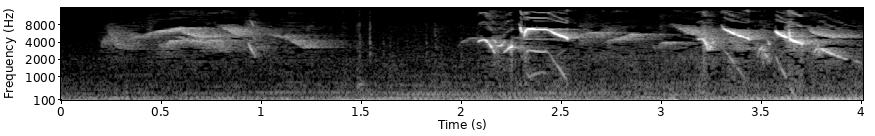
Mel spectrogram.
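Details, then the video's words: Black-throated canary from Botswana, wings open, singing high, fast twittering phrases of sweeping trills and chirps, starting softly and growing louder and busier toward the end. "BLACKTHROAT BOSTWANA ALUNAN ORIGINAL"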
